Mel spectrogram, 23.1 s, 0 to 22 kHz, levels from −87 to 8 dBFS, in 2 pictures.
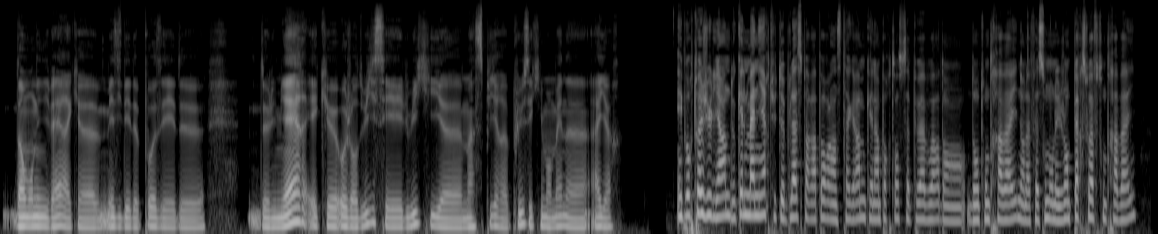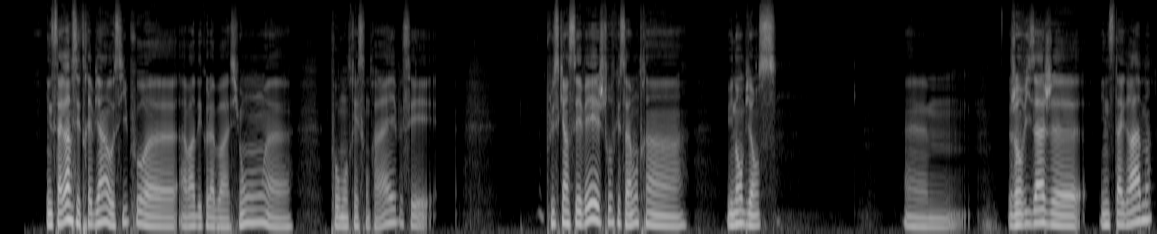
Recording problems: wrong speed and pitch; too fast and too high; 1.5 times normal speed

